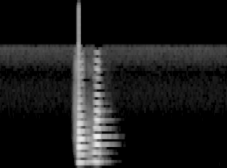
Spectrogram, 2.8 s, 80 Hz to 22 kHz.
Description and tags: A simple horn sound I recorded with a Tascam DR-40 and a Rode NTG1 . Check the link below to see the film I used it in. Thanks!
